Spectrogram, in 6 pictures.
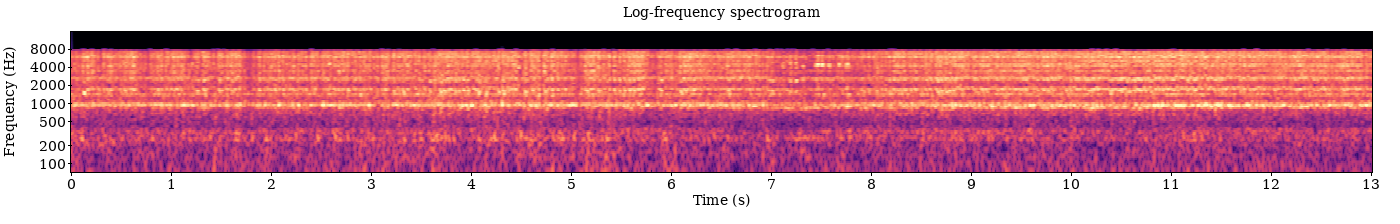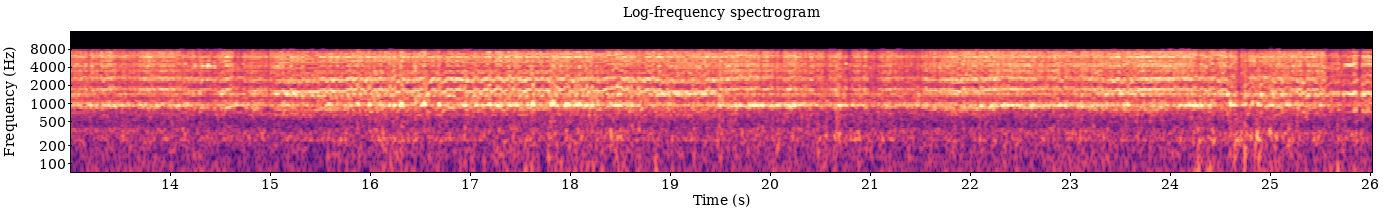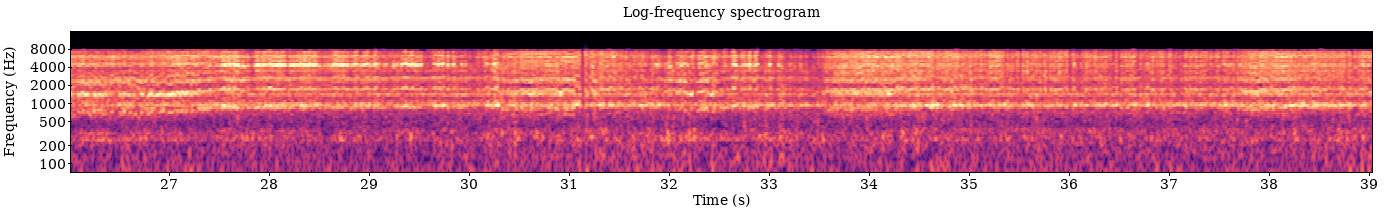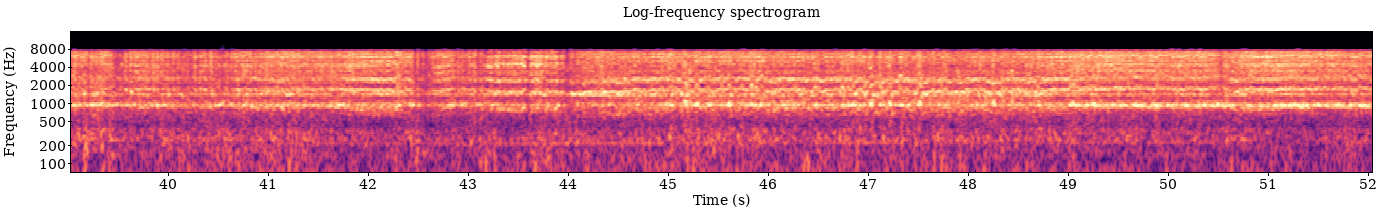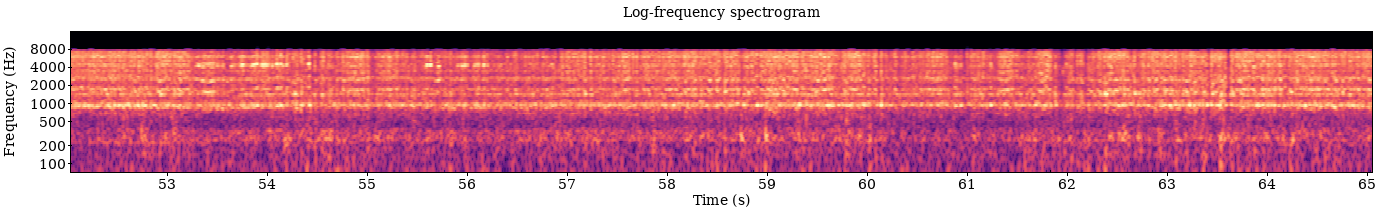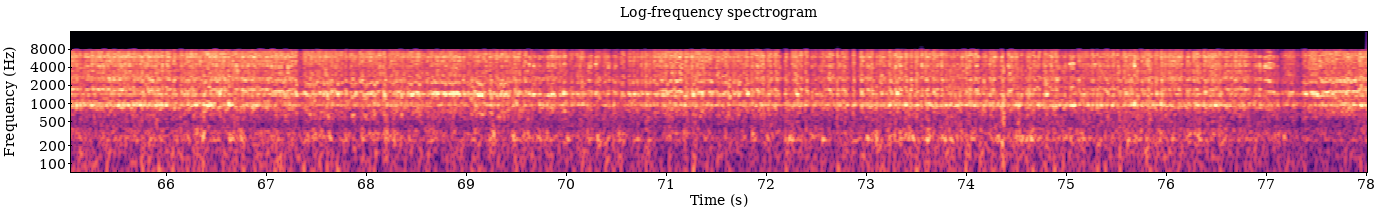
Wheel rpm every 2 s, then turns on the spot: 230, 230, 240, 230, 230, 230, 230, 220, 190, 200, 230, 220, 210, 200, 230, 220, 220, 230, 230, 230, 230, 220, 200, 190, 210, 230, 230, 230, 230, 220, 230, 230, 230, 230, 200, 200, 230, 230, 220.
none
